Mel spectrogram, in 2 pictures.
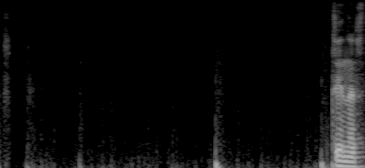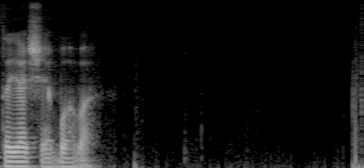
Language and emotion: Russian, neutral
